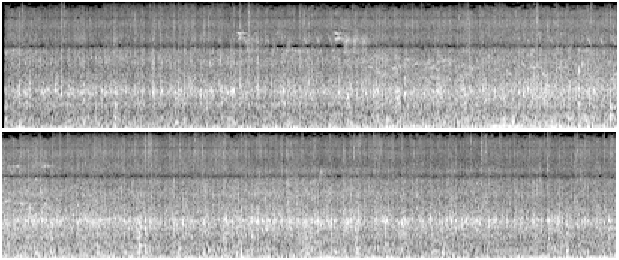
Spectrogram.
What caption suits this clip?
Rainroof outside
rain on shed roof exterior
